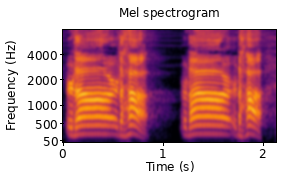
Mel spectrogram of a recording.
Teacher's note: जब हम इनका उच्चारण करते हैं तो हमारी जीभ जो है बड़ी वेग के साथ बाहर को फेंकी जाती है। ठीक है, ड़ ढ बोल के देखिए, ड़ ढ, जीभ झटका खा रही है। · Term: फेंके हुए वर्ण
